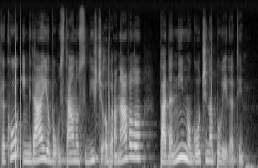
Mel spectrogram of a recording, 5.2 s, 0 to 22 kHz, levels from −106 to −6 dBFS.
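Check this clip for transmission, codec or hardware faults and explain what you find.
The clip has three loud pops. A voltage step, likely from a plug, switch or static discharge, entered the signal chain. Each one sits about 20 dB above the speech, which carries on underneath. A double pop falls at 0.31–0.43 s, just before "in kdaj jo bo". Single pops fall at 2.18–2.20 s, between "jo bo ustavno sodišče" and "obravnavalo pa da ni", and at 4.22–4.24 s, right after "obravnavalo pa da ni".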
